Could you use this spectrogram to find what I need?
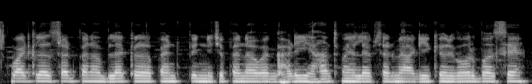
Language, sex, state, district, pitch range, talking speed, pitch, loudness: Hindi, male, Chhattisgarh, Sukma, 135-140 Hz, 245 wpm, 135 Hz, -13 LUFS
